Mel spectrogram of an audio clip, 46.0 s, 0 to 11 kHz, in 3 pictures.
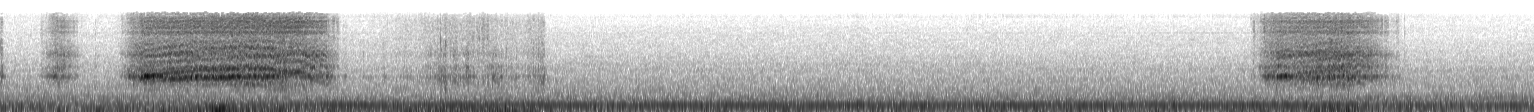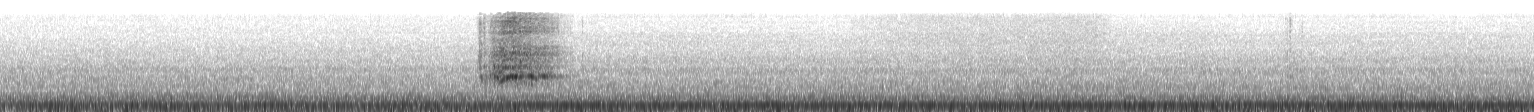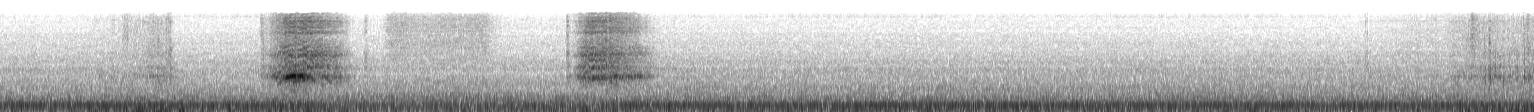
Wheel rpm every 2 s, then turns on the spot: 40, 90, 10, 0, 0, 0, 60, 0, 0, 0, 20, 0, 0, 0, 0, 0, 20, 0, 10, 0, 0, 0, 10.
2-6 12-14 44-46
